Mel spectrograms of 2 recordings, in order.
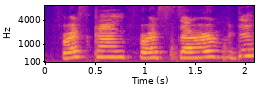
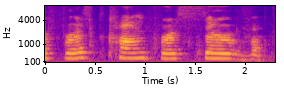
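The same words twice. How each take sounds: First: "served" drawn out with a clear final D. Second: "serve" drawn out, ending on V; slow "serve", leaving off any d. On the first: Asking the viewers to choose, "served" with final D. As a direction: land firmly on the d of "served". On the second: Asking the viewers to choose, "serve" without final D. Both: Shown as a demonstration. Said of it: "What is it, guys?".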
